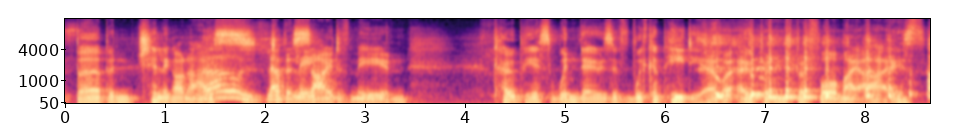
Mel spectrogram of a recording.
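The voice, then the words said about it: Weirdly posh voice. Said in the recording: “in a weirdly posh voice”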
